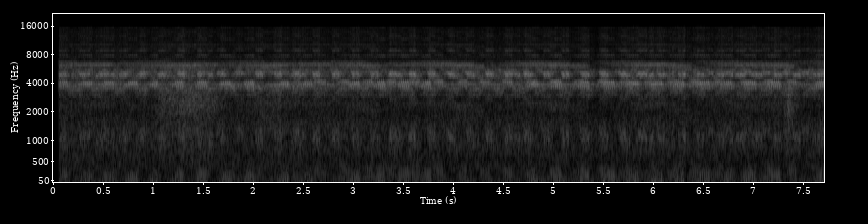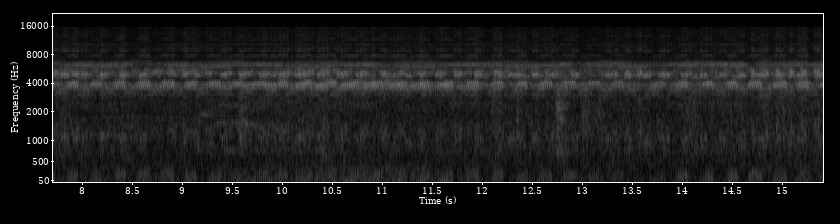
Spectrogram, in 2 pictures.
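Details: A dense, steady chorus of high insect trills and chirps from many autumn insects singing in a Japanese garden toward dawn.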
